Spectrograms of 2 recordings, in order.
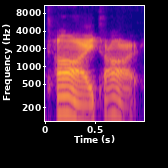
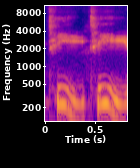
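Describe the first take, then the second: First: It is pronounced like the word 'tie'. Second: It is pronounced like the word 'tee'. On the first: The speaker calls it right. "the T is pronounced like a tie" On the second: The speaker calls it wrong. "I'm looking at it going T T"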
